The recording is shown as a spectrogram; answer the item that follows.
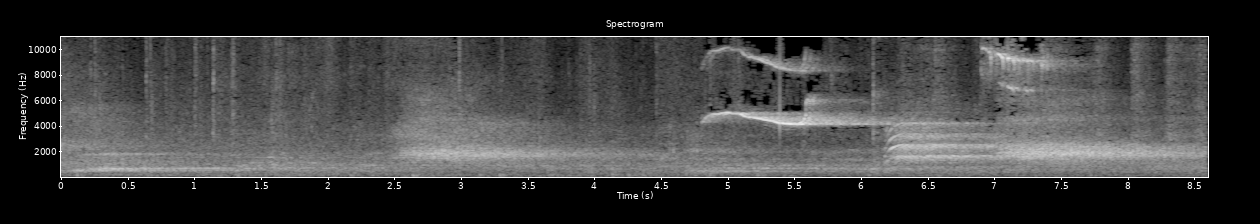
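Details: Beluga named Nana in a training session at Nagoya Port Aquarium, 13 April 2019: high whistled rising tones with bright overtones near the middle, then stacked tonal calls, over people talking in an echoing hall.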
